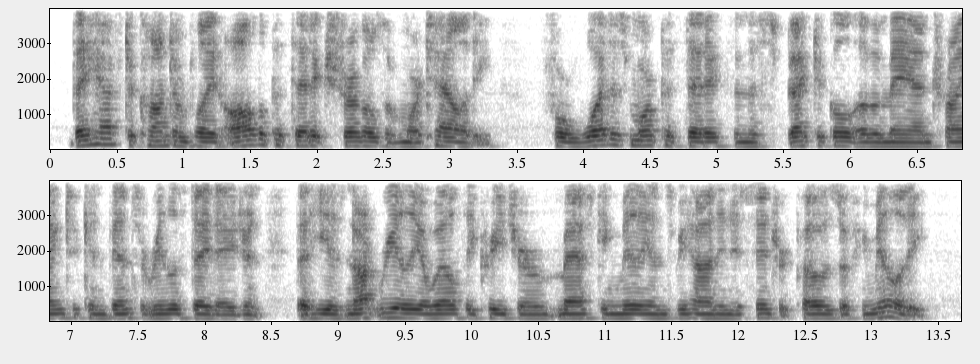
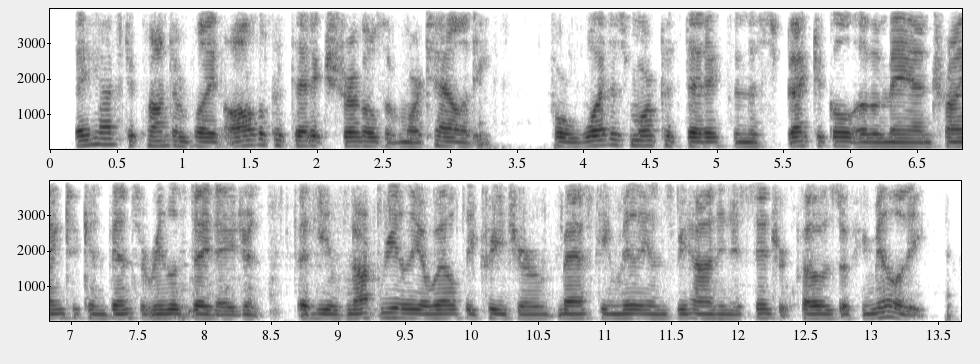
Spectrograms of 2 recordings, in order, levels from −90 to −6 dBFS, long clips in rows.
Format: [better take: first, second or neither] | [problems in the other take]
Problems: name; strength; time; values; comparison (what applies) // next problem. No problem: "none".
first | noise reduction (neural mask model DeepFilterNet 3)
